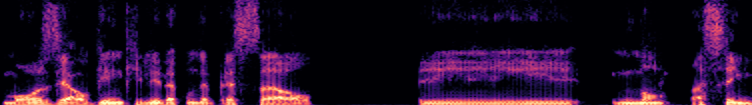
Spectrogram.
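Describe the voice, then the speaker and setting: A man's medium-pitched voice in a dry, close sound with no echo, over a quiet background. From interior of São Paulo state, Brazil (São José dos Campos). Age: 30s. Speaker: singer, actor and social media comedian. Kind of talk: podcast interview. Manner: hesitant, repeats words.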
